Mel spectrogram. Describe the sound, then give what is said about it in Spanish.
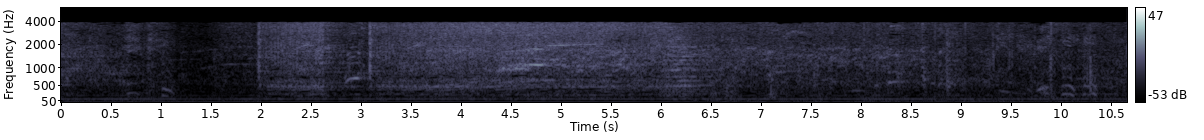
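An electric drill whirs steadily for about four seconds to make a hole, a gritty buzzing whine that swells and then fades, with brief voice-like sounds before and after. “¡Taladro, para ser bujero!”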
